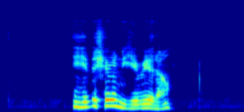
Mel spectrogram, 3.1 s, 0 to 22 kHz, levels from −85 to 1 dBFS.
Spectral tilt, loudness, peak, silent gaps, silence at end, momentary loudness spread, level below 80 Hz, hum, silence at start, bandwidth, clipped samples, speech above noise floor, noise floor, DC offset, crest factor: -7 dB/octave; -29 LUFS; -14 dBFS; none; 0.95 s; 12 LU; -84 dBFS; none; 0.9 s; 10.5 kHz; under 0.1%; 48 dB; -76 dBFS; under 0.1%; 18 dB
